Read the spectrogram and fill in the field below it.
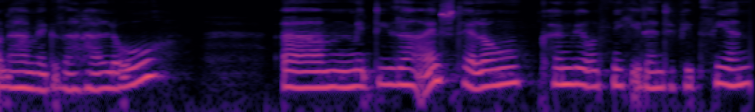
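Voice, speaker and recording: A woman speaks at a moderate pace in a medium pitch. Her tone is dark and mellow, and somewhat breathy. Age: 60s. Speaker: village activist. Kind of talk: interview. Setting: living room.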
